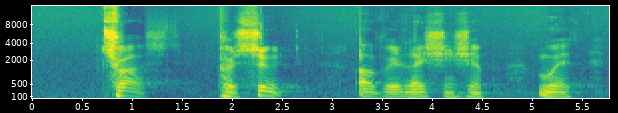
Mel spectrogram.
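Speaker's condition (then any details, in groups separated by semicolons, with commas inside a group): ALS; under neurologist care, seeing doctors for multiple organic issues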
